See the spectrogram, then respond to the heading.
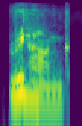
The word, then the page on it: rehang: Indian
